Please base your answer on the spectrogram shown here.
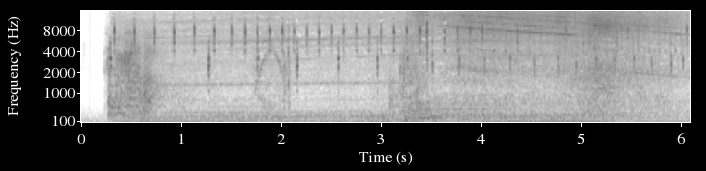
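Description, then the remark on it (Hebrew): A time machine travel sound effect kicks in abruptly as the machine sets off 300 million years into the future: a steady, loud mechanical rumble with pulsing electronic tones, rising into a sweeping whine near the end. No one speaks. “תתחברי בבקשה למכונת הזמן ותני המלצה לאיזשהו עתיד עם משהו שונה בשמיים”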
